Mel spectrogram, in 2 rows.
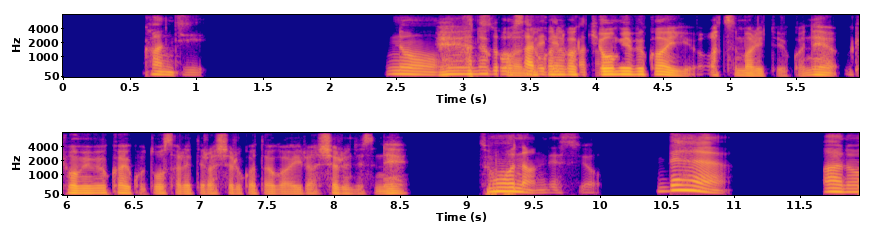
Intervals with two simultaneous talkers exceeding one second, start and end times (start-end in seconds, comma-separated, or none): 2.8-4.2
